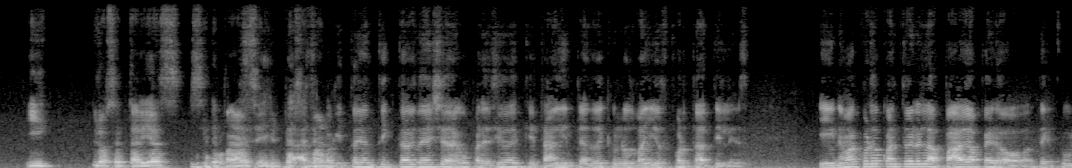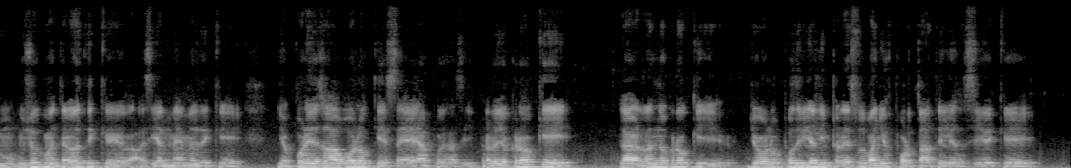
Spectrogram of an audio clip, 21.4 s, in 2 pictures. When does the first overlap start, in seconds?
1.9 s

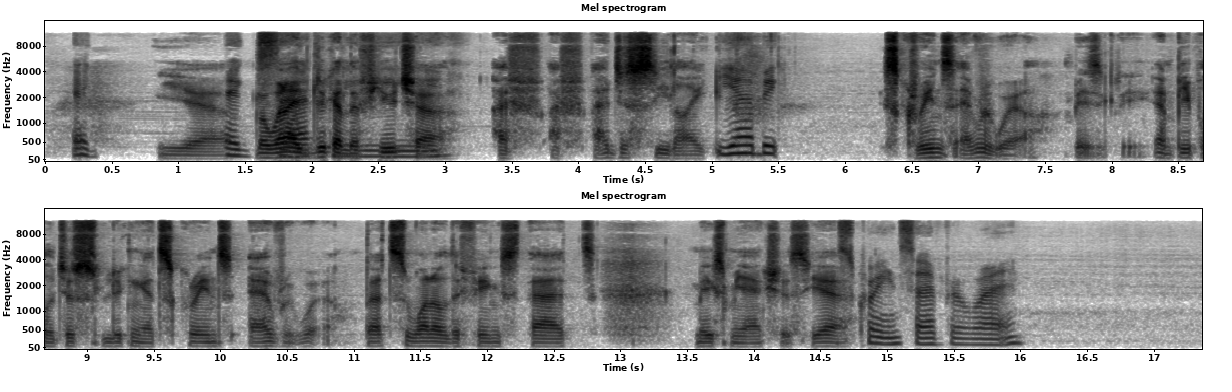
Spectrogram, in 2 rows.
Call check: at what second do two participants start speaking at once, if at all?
1.3 s

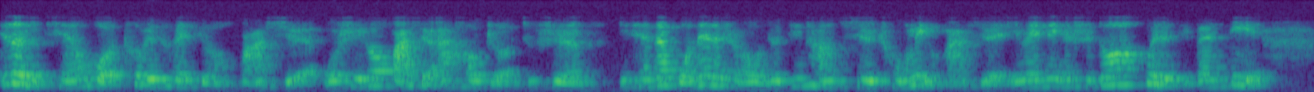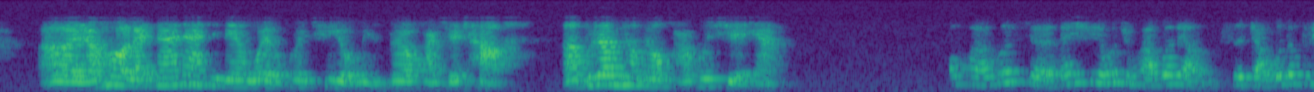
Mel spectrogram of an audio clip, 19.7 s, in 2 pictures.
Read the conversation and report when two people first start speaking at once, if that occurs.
none

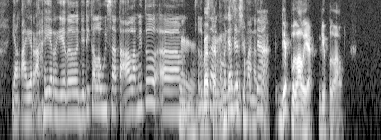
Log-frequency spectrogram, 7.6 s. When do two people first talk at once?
3.6 s

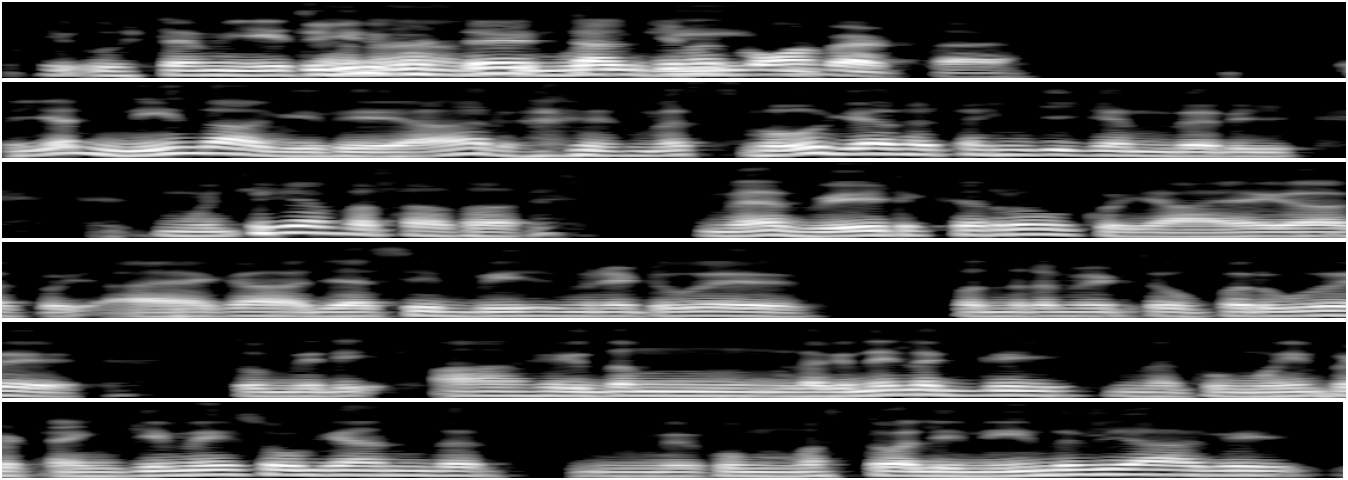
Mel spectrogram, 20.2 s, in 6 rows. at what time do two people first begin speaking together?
0.8 s

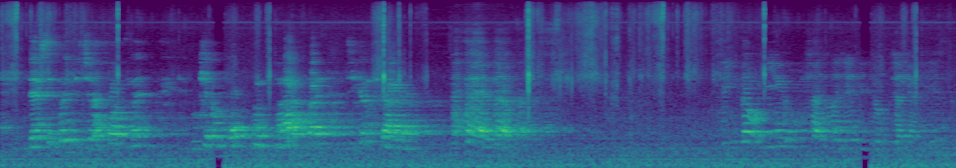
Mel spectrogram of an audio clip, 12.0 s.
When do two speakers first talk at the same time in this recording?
none

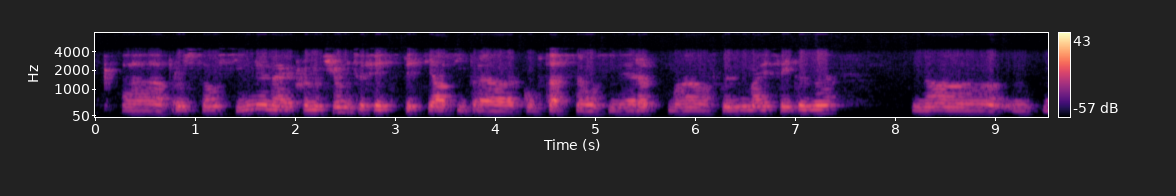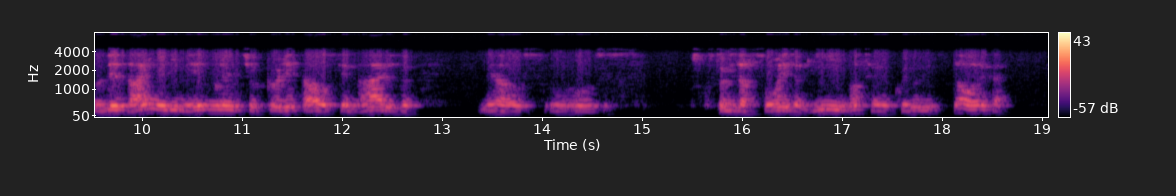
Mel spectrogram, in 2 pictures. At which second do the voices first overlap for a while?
none

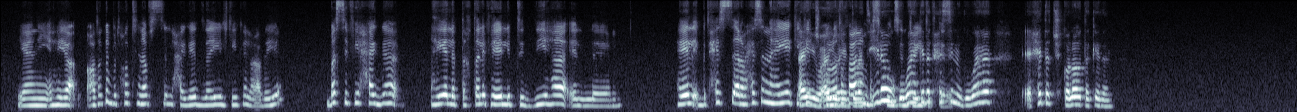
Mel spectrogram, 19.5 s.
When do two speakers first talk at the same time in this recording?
12.0 s

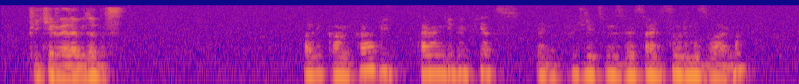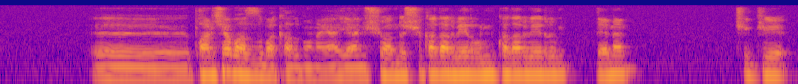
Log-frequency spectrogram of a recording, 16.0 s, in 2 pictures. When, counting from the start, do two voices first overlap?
none

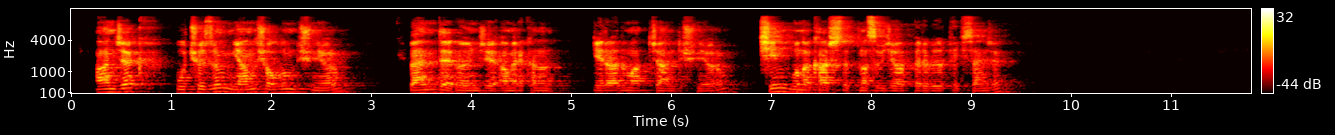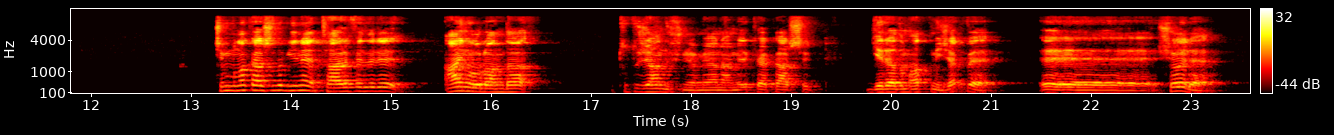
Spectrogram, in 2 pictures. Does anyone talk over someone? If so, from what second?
none

